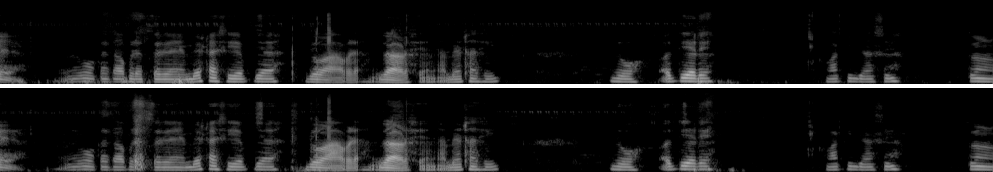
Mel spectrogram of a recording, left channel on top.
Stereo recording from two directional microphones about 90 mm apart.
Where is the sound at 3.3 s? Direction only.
65° right (ahead or behind).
